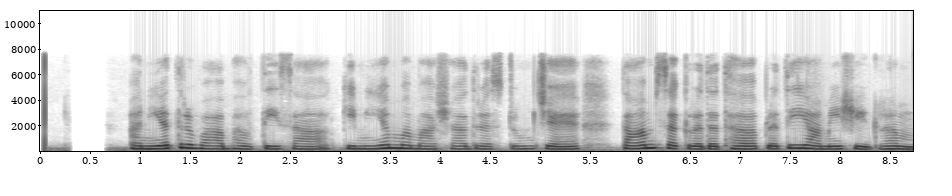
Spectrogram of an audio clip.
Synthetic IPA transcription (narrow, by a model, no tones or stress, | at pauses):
ɐnjɐt̪ɾɐʋaːbʱɐʋt̪isaːkimijɐmːɐmaːʃaːd̪ɾɐsʈumt͡ʃɛːt̪aːmsɐkɾɐd̪ɐt̪ʰɐpɾɐt̪ijaːmiːʃiɡɾɐm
